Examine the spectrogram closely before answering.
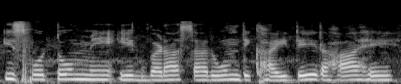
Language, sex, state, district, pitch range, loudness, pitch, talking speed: Hindi, female, Uttar Pradesh, Lucknow, 200-225 Hz, -13 LUFS, 210 Hz, 165 wpm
